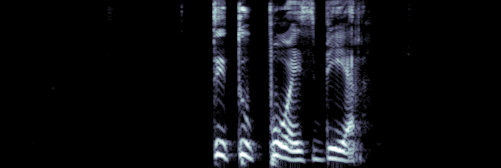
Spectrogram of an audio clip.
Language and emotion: Russian, angry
